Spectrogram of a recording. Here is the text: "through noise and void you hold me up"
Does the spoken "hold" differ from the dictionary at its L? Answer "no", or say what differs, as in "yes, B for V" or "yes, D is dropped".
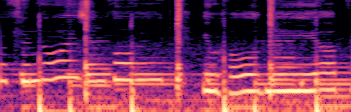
no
